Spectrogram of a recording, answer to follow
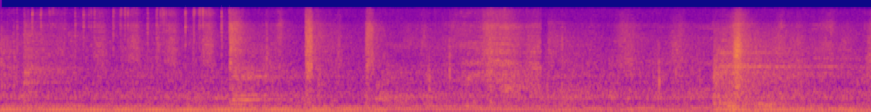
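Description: Trigger spray bottle of spray wax squirting a few short sprays onto car paint, the clearest about two seconds in and near the end, over a steady low hum.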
